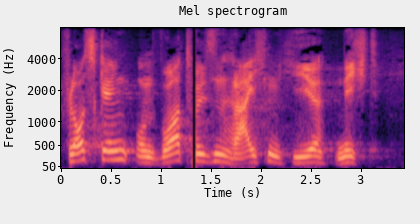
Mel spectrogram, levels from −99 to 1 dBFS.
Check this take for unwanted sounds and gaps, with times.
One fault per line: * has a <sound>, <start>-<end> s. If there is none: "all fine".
* has a dropout, 1.3-1.3 s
